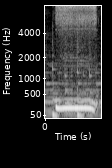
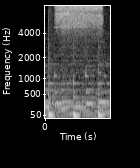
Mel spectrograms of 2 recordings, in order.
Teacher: You could feel the z produces a vibration, so it's a voiced sound, and s or the s sound is voiceless.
